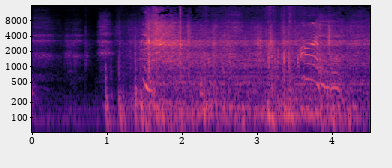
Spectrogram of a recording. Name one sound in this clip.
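Clothing rustles and bodies thump as two people struggle.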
